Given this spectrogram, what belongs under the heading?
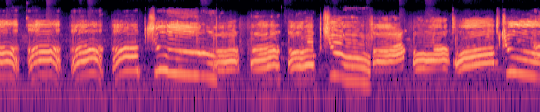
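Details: Infant crying: repeated high-pitched, tonal wailing bouts with short breaths between them, typical of sustained crying.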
